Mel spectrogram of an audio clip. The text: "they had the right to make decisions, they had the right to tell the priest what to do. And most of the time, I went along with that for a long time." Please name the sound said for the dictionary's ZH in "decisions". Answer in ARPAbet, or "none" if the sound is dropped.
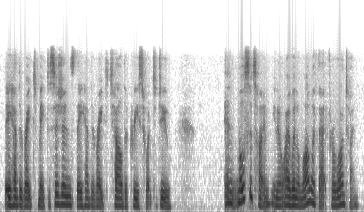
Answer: ZH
